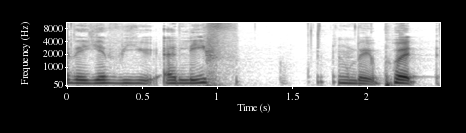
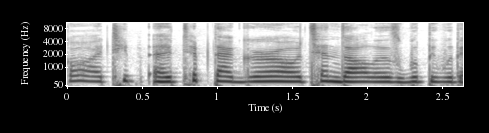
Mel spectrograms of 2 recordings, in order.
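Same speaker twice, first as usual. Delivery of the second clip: higher put-on boastful voice; mocking customer imitation; 6 semitones higher than usual. Customer boasting about her tip, mocking. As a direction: parody a self-important complainer.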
